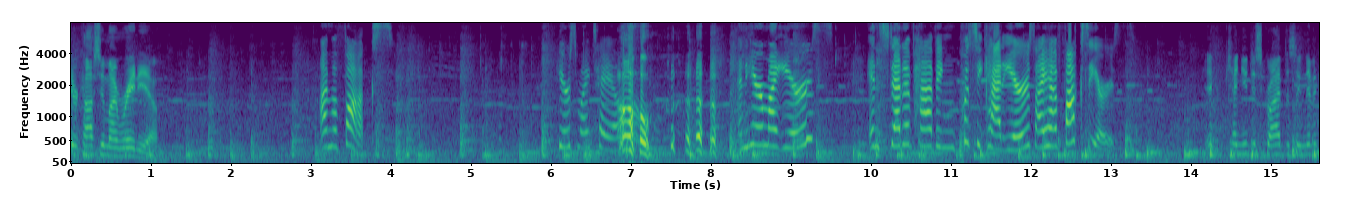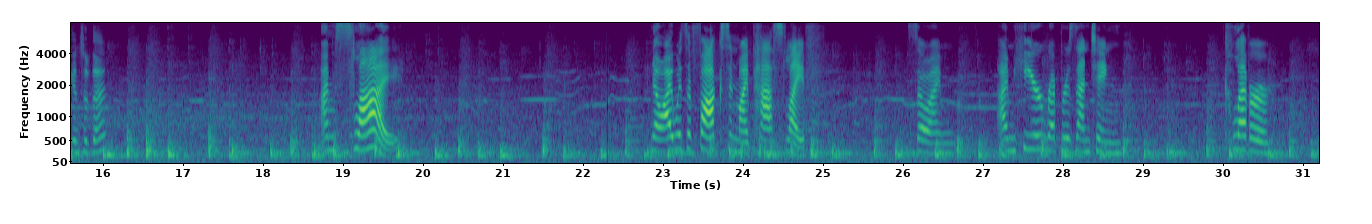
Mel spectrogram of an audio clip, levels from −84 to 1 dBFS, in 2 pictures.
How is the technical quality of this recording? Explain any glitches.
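No glitches or faults can be heard in this recording.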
